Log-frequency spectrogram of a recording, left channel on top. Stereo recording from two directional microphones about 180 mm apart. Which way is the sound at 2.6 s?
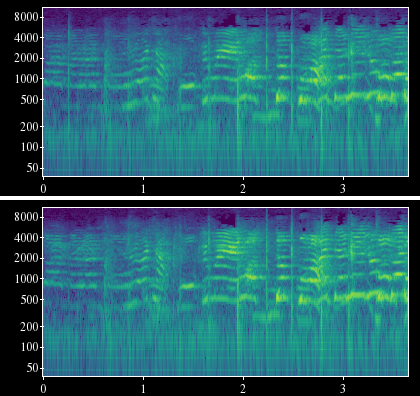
60° left (ahead or behind).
